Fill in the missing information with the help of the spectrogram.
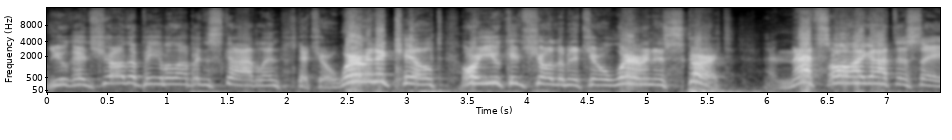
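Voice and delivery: loud, high-pitched fatherly tirade; shouting dad giving his son two choices; angry ultimatum. Retold or imitated. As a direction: lay down the law at full volume. Acted father's ultimatum by phone.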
